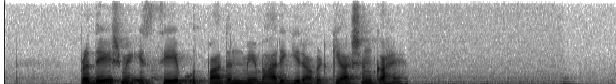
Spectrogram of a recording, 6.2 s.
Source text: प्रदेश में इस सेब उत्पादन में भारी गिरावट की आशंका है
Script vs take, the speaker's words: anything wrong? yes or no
no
